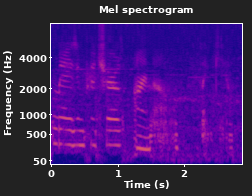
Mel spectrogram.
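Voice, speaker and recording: With a high voice at a moderate pace, a young woman fools around in front of her webcam in a small room, using face filters and rambling playfully about her looks. The recording is a noisy webcam capture.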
